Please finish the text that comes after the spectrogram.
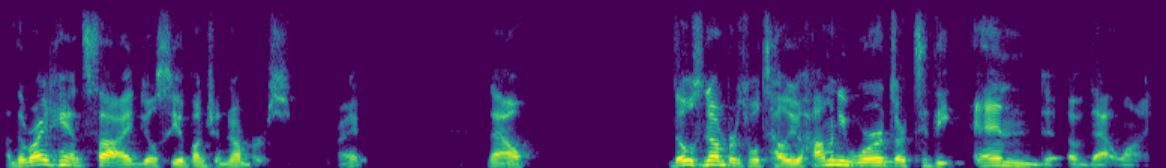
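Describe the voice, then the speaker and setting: A man's voice: medium pitch, animated, moderate pace. Dull-sounding male online instructor, native Polish speaker. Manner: conversational, addresses viewers directly with questions. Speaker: speed reading instructor. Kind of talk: livestream lesson, casual explaining. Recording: dull, lo-fi livestream audio.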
